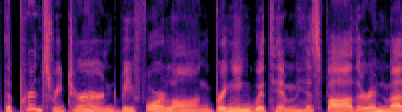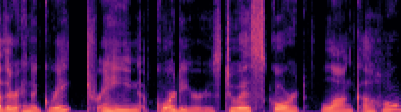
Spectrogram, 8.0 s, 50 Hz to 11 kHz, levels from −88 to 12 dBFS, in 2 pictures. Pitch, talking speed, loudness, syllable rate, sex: 225 Hz, 165 wpm, -17 LUFS, 4.4 syllables/s, female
